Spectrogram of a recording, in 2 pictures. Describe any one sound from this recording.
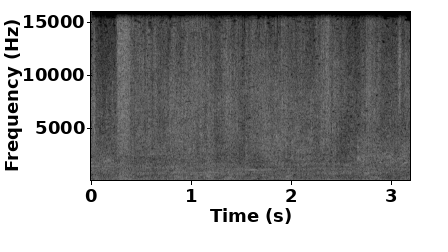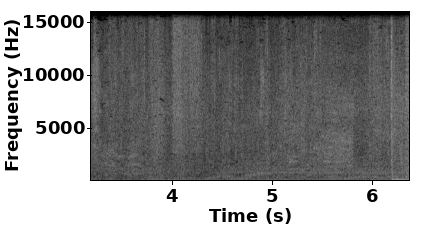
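A young man speaks into a microphone close by.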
